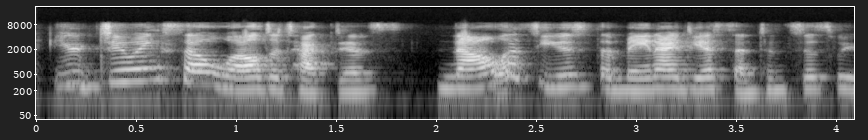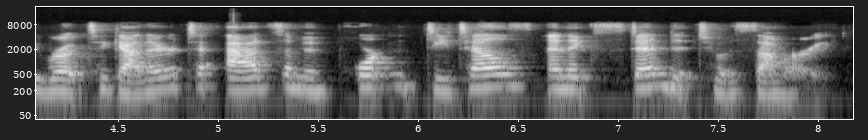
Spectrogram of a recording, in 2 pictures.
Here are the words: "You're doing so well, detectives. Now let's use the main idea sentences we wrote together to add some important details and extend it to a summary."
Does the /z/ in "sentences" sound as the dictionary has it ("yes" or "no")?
yes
